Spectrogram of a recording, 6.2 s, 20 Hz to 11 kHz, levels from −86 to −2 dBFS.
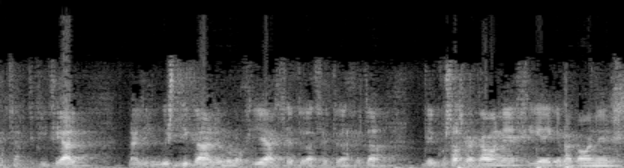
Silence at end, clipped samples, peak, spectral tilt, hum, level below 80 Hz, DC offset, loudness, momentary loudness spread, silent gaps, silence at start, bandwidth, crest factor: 0 s; under 0.1%; 0 dBFS; -5.5 dB/octave; none; -32 dBFS; under 0.1%; -16 LUFS; 13 LU; none; 0 s; 9.8 kHz; 16 dB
